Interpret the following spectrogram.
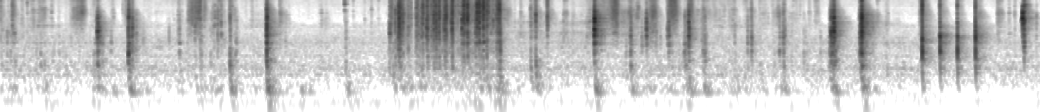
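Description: A tarot deck being handled and shuffled by hand: scattered sharp clicks and taps of the cards, with a quick dense run of shuffling about four seconds in.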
